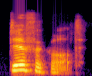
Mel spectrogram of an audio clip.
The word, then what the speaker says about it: difficult: difficult but it's not it is definitely here in the first syllable difficult silver pinned difficult great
